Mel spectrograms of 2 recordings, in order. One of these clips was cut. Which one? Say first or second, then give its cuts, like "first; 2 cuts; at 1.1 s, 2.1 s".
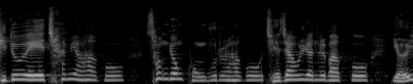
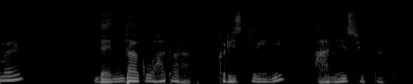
second; 2 cuts; at 2.0 s, 3.0 s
